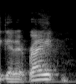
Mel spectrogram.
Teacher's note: we link this t to the next vowel and it becomes a flap t sounds more like a d and sometimes i also change this t to more of a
